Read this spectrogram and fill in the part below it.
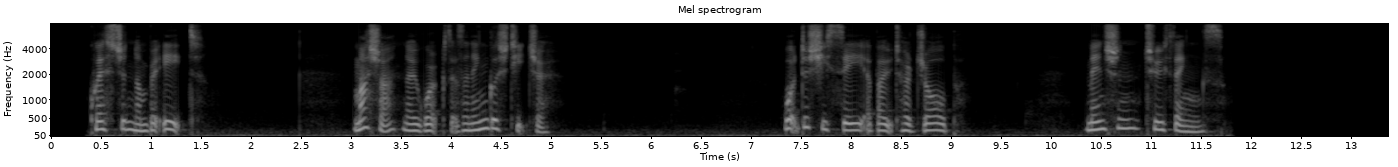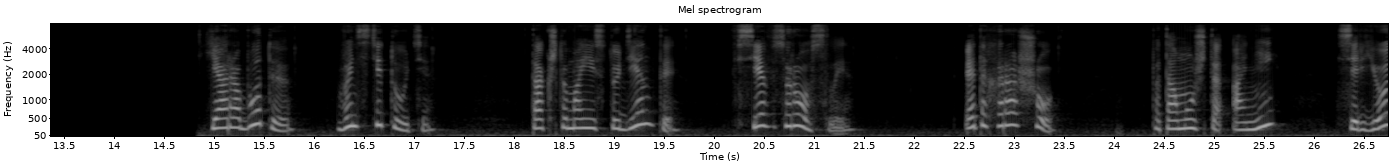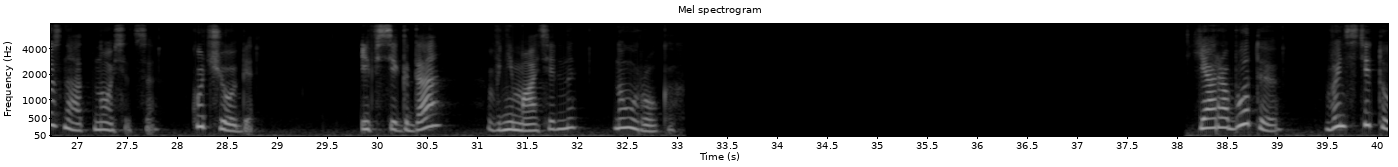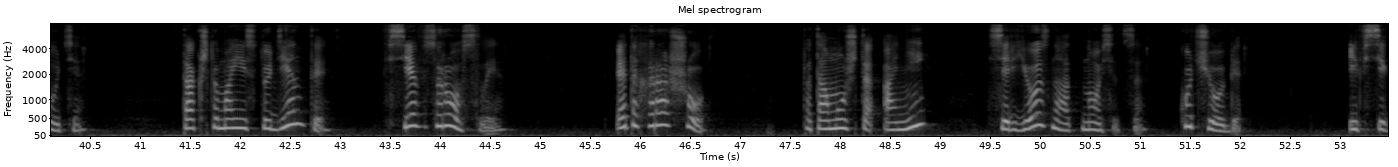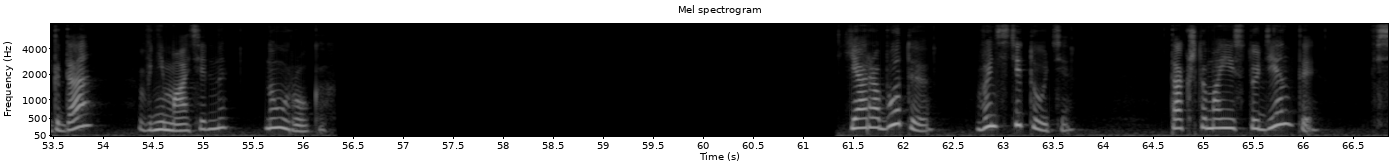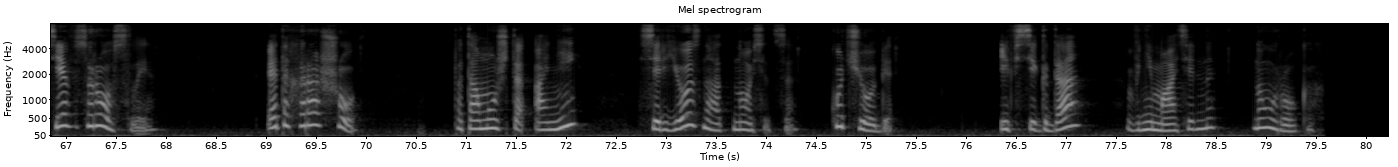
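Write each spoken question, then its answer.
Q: What does she say about her job?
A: She works in an institute, so all her students are adults; they take their studies seriously and are always attentive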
